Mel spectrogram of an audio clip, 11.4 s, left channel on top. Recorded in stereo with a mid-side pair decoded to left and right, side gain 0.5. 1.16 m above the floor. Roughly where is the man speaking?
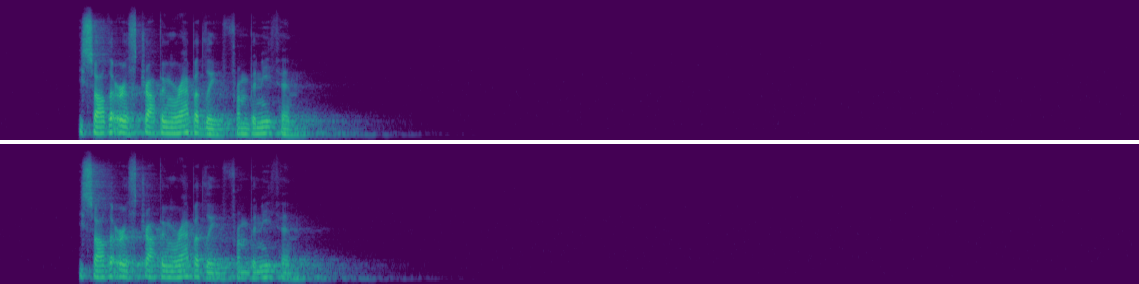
Ahead left.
